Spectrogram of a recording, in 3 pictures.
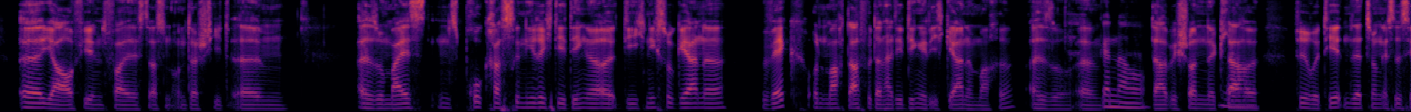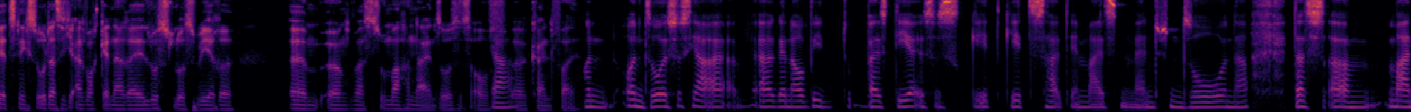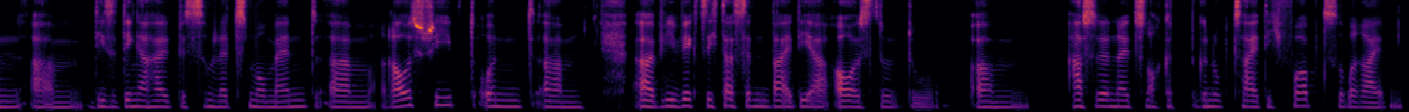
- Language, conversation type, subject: German, advice, Wie erreiche ich meine Ziele effektiv, obwohl ich prokrastiniere?
- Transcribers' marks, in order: stressed: "weg"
